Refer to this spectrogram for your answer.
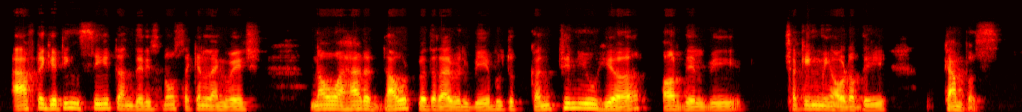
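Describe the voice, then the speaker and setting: Speaking at a medium pitch with a Telugu accent, a man has a dark, mellow tone and ordinary pitch variation. He leaves long, frequent pauses. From South India (Chennai). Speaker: former student sharing experience. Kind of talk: interview testimony.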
